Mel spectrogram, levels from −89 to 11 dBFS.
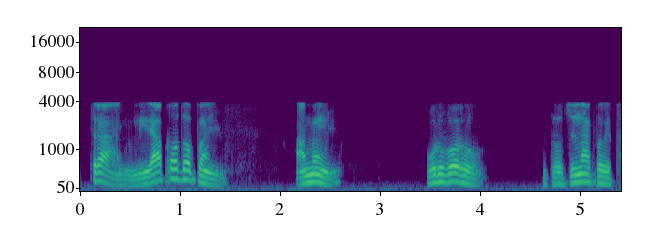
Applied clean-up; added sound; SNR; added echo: neural diffusion model UNIVERSE++.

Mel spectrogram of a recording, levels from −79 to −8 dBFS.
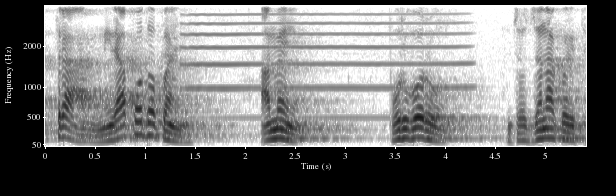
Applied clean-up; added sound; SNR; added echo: none; Trumpet; 16 dB; none.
